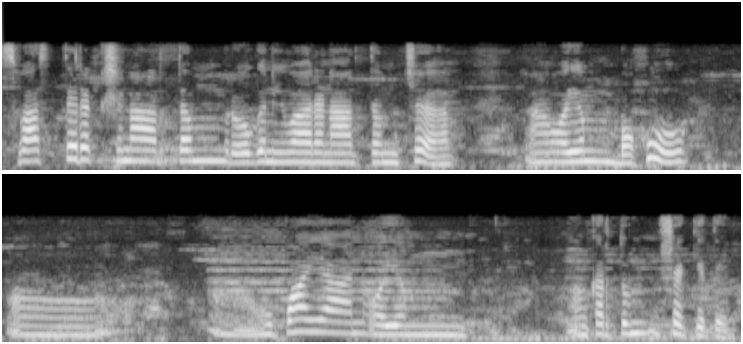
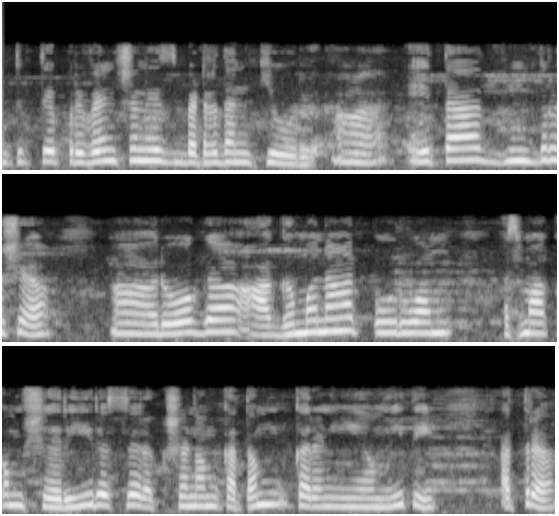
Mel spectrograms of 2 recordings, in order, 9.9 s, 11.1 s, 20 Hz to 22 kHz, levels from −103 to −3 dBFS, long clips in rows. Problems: constant background noise, background conversations at intervals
